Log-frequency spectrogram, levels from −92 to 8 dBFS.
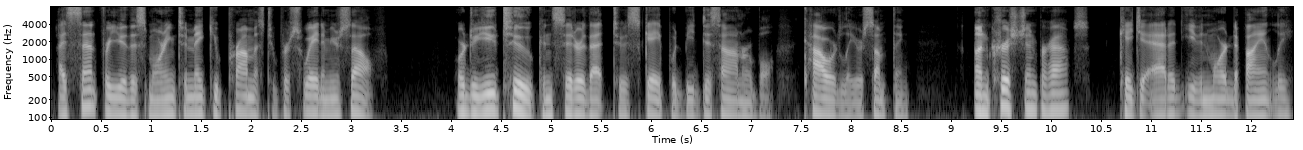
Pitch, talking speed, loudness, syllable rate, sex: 105 Hz, 170 wpm, -23 LUFS, 5.9 syllables/s, male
